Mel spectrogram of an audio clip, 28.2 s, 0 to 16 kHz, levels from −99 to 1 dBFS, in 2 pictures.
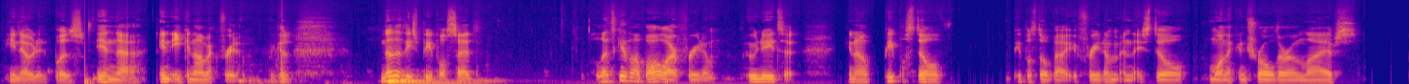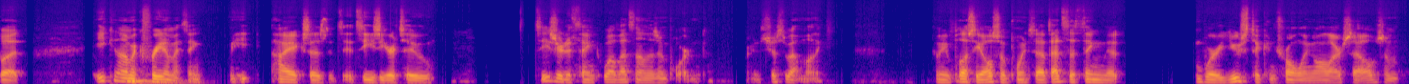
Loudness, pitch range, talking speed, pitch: -27 LUFS, 100-125 Hz, 180 wpm, 105 Hz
